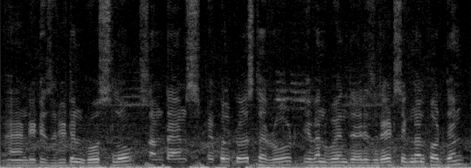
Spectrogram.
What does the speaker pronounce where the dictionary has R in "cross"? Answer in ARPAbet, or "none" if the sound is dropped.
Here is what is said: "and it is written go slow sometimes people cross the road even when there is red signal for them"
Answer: none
